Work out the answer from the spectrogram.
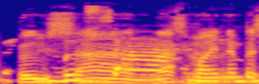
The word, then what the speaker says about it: Busan: Okay, I hope I pronounce it correctly. Train to Busan. Is it Busan? Busan.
